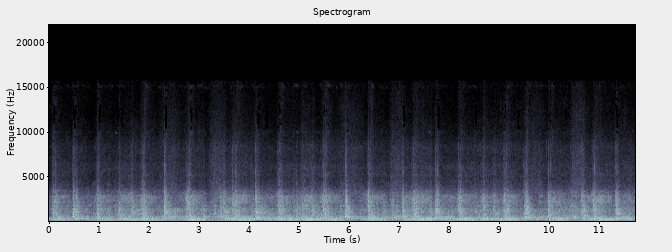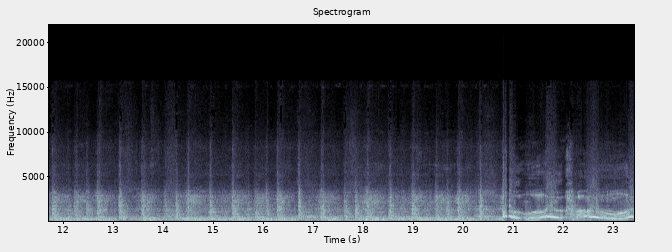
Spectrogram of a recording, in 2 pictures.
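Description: Large frame drums beaten in a steady, driving rhythm under a group of men's rhythmic, breathy dhikr chanting.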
